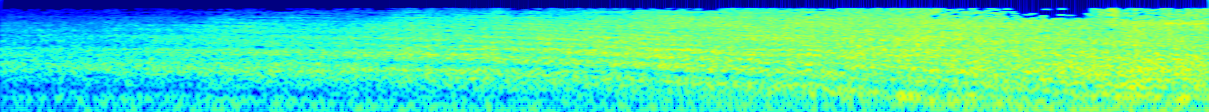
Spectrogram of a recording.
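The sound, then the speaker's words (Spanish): Airplane engine roar: a broad, steady drone that builds gradually in loudness over several seconds, with no voices. “Es un avión.”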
